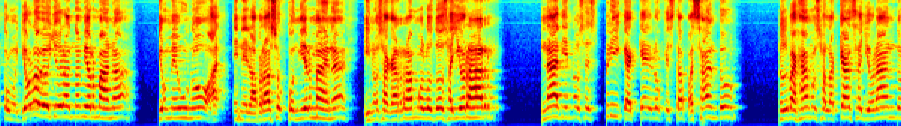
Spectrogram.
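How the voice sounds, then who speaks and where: Brief: high-pitched male churchgoer, personal testimony, storytelling delivery, repeats phrases for emphasis. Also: a bit bright. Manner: storytelling, acting out remembered dialogue. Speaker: church member giving a testimony.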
